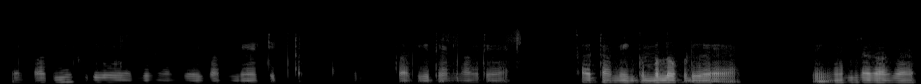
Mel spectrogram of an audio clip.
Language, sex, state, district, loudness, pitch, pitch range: Marwari, male, Rajasthan, Churu, -43 LUFS, 95 Hz, 90-100 Hz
